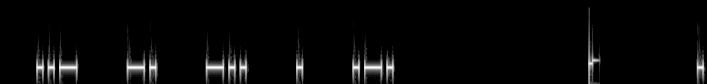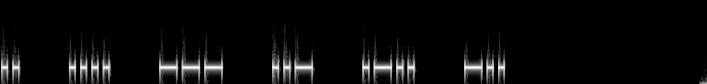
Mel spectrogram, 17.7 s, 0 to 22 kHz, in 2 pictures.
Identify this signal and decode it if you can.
Morse code, heard as a keyed tone, about 17 wpm, spaced as for 10 wpm, 700 Hz. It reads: UNDER SHOULD
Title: 3x Character Spacing - Top 300 Words - 17wpm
